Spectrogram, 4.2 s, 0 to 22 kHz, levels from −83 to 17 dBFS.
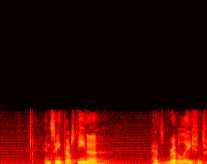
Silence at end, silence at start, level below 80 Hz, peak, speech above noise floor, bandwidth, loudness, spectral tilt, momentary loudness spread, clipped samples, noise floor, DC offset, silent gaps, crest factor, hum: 0 s; 0.65 s; -52 dBFS; 0 dBFS; 28 dB; 7.6 kHz; -19 LUFS; -5.5 dB/octave; 20 LU; under 0.1%; -47 dBFS; under 0.1%; none; 20 dB; none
